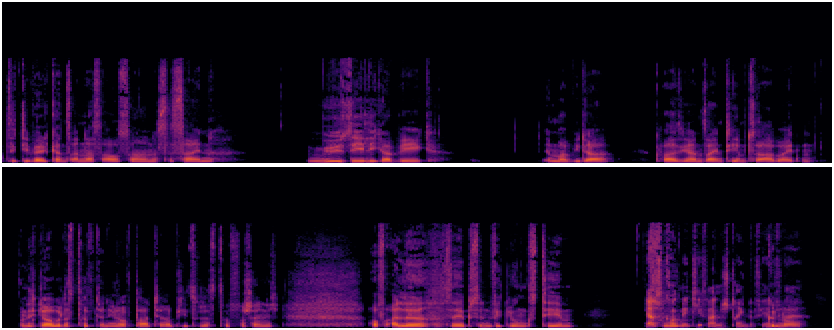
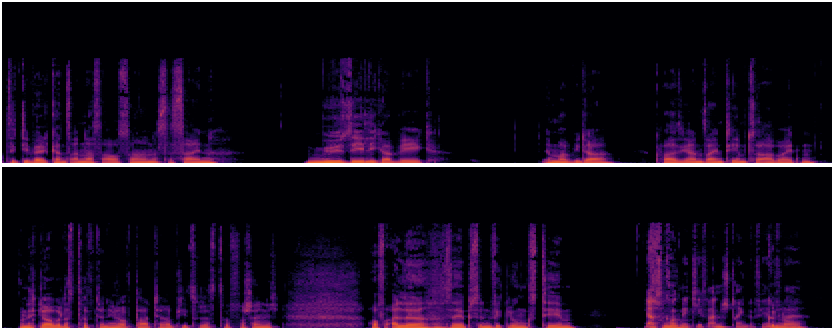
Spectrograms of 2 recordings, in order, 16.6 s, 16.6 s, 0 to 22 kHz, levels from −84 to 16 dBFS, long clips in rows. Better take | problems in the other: second | thin; very; fading below 350 Hz

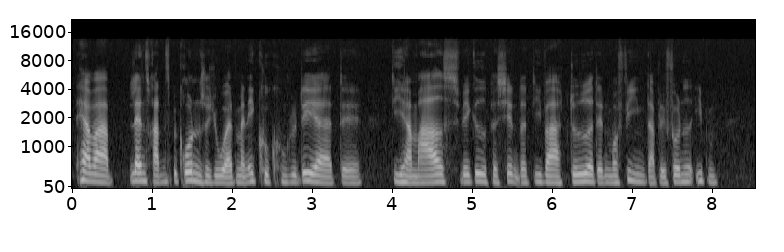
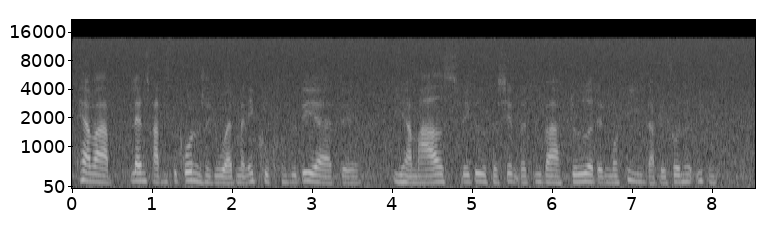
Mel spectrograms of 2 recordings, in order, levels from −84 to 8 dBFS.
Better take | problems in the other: first | hiss; loud; throughout; 6 dB below the speech; faint in the first

